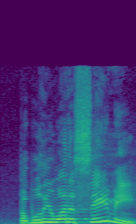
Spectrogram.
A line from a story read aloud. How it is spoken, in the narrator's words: Punchinello cried out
